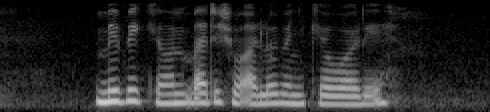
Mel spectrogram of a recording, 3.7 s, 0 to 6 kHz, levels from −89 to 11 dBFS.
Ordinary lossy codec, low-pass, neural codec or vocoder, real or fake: none; 5.4 kHz; none; real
